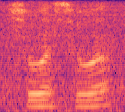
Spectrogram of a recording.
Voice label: so so, Afrikaans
